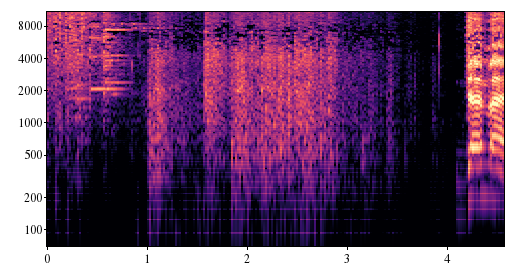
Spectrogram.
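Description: A truck slams into something with a loud crash.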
